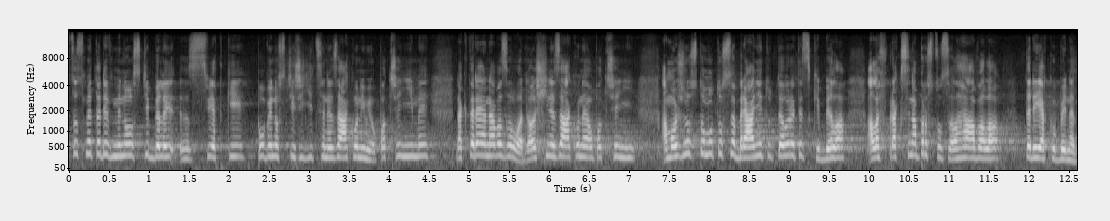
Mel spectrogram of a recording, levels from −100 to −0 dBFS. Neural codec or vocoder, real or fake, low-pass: none; real; 14.4 kHz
